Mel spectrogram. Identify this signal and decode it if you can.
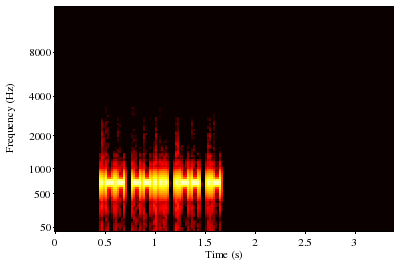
Morse code, heard as a keyed tone, about 46 wpm, 700 Hz. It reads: W7WA
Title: USA Call Signs - 4 Characters - Repeated 3x - 45wpm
